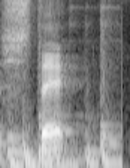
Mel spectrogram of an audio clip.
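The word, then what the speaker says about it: して: Suru again is completely irregular, so to make it step form we have to remember that it's ste. Again, they barely heard it at all because it's between a voiced consonants.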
